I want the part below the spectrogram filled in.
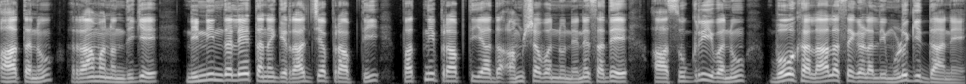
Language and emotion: Kannada, neutral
